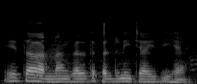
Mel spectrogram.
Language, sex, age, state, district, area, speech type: Punjabi, female, 45-60, Punjab, Jalandhar, urban, spontaneous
